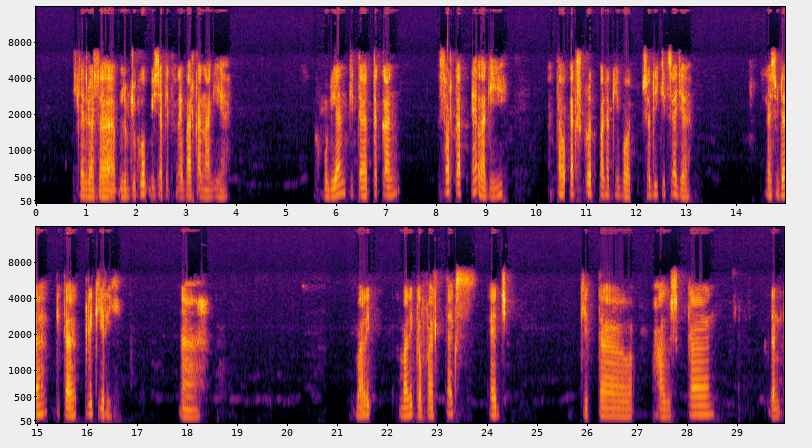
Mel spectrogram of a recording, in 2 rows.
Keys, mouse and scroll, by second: 2.1 s, 4.4 click, 9.5 e, 17.1-18.2 drag, 19.5 click, 20.2-22.0 right drag, 22.0-23.2 middle drag, 23.2 click, 24.5-29.9 middle drag.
